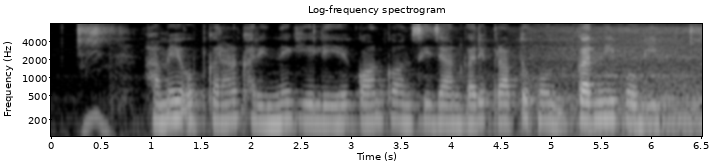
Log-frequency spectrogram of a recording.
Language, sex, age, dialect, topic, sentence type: Hindi, female, 25-30, Garhwali, agriculture, question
